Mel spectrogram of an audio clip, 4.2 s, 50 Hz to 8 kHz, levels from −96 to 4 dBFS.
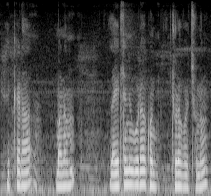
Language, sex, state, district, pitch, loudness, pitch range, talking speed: Telugu, male, Telangana, Hyderabad, 150 Hz, -15 LUFS, 125-160 Hz, 85 wpm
